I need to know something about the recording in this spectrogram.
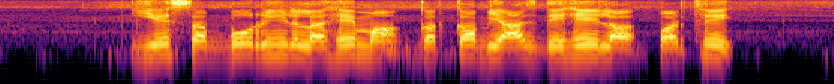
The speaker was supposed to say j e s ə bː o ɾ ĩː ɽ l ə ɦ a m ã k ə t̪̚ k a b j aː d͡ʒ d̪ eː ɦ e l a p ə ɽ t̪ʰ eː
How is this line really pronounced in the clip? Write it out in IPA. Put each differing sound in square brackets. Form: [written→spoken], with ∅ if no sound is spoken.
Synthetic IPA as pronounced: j e s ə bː o ɾ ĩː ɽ l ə ɦ [a→e] m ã k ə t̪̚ k a b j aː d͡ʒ d̪ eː ɦ e l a p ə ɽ t̪ʰ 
